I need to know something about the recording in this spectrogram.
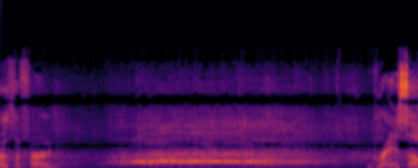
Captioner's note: crowd cheering and applauding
